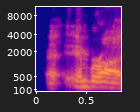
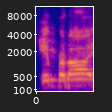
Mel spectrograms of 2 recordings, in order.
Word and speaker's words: Embera: And then Embera Indians, Embera is spelled E-M-B-E-R-A, Embera.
